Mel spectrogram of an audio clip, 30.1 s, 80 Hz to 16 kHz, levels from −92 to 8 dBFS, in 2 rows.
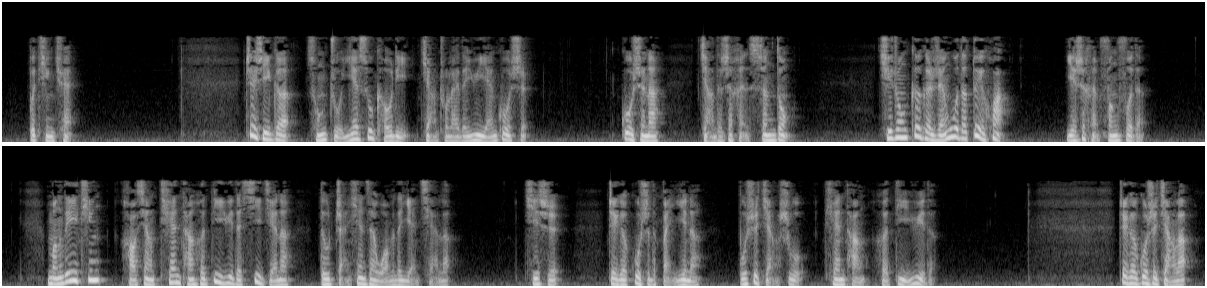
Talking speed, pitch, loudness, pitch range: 190 characters per minute, 125 Hz, -17 LUFS, 110-140 Hz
